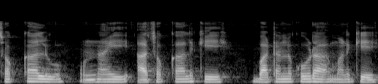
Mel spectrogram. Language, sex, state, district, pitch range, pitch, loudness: Telugu, male, Andhra Pradesh, Krishna, 115-125 Hz, 120 Hz, -19 LUFS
